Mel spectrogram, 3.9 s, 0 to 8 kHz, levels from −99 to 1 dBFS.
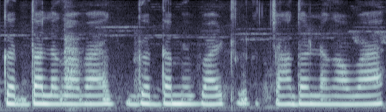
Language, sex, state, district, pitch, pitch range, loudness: Hindi, female, Bihar, Katihar, 225 Hz, 220-230 Hz, -17 LUFS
